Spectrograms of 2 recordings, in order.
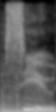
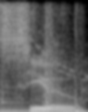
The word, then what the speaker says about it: siu: Es como sí. U. No, pero sí. Pero es sí. ¿Entiendes? Pero sí con U. Sí, como diciendo lo ha hecho, como sí. Pero hay una U ahí.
